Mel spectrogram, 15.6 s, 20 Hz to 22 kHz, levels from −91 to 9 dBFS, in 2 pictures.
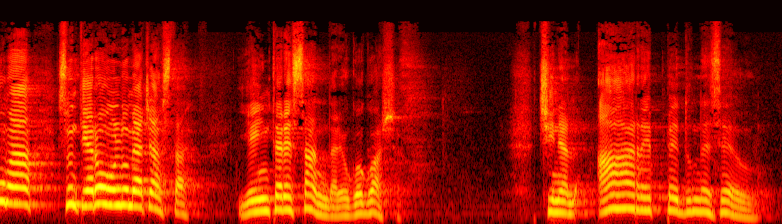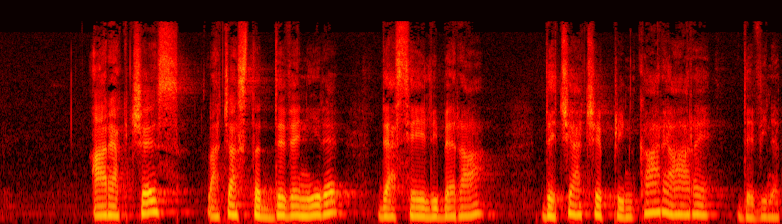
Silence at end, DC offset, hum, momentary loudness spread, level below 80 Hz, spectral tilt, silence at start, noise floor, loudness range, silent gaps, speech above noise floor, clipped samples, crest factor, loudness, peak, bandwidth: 0 s; under 0.1%; none; 18 LU; -64 dBFS; -3.5 dB/octave; 0 s; -62 dBFS; 12 LU; none; 39 dB; under 0.1%; 22 dB; -23 LUFS; -2 dBFS; 15.5 kHz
